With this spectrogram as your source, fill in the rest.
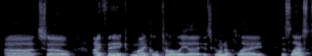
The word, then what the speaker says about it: Toglia: guy who is Michael Talia and it's spelled t o g l i a the g is silent my friends and I know this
